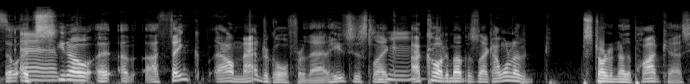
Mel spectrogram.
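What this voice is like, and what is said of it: Southern American accent. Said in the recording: “you guys got the same accent ... two Southern ... comedians”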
